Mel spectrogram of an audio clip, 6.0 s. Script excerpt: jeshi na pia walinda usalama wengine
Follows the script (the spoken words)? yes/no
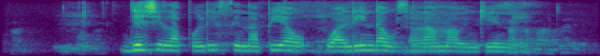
no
